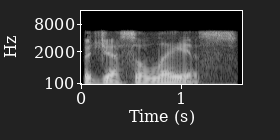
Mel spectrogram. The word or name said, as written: Agesilaus II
